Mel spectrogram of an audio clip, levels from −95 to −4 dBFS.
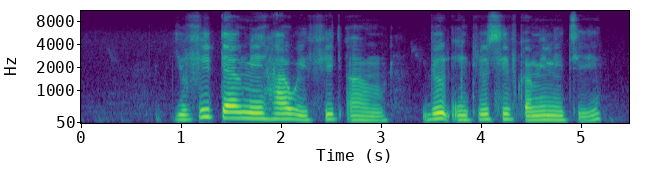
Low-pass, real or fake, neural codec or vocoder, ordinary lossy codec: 9.9 kHz; real; none; Opus, 16 kbps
